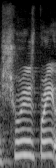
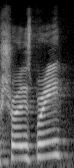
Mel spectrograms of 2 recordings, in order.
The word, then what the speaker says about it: Shrewsbury: Here we are in Shrewsbury or Shrosbury. Yes, depending on how you say it has been informed.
